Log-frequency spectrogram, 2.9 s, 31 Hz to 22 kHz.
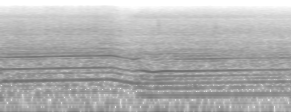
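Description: A sports car engine, the Coquette, which looks like a Chevrolet Corvette Z06, drones loudly at high revs, its pitch holding steady before dipping as the revs fall and settle into a lower, continuous roar. No one speaks.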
